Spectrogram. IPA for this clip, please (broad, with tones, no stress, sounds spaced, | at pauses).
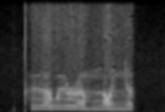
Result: t̪ʰ ɨ˧ ə̯ w ɨ˧ ɹ ə˨˩˨ m n ɔ˨˩ ɲ ə˨˩ k̚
